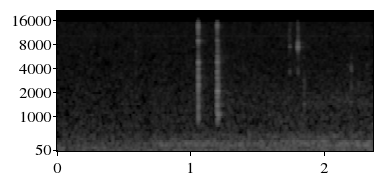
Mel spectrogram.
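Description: A screwdriver clicks lightly against a small metal part.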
